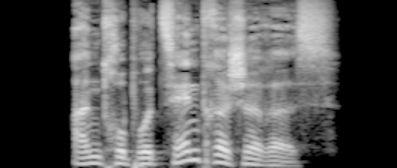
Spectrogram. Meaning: strong/mixed nominative/accusative neuter singular comparative degree of anthropozentrisch
- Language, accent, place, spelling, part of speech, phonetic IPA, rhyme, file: German, Germany, Berlin, anthropozentrischeres, adjective, [antʁopoˈt͡sɛntʁɪʃəʁəs], -ɛntʁɪʃəʁəs, De-anthropozentrischeres.ogg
